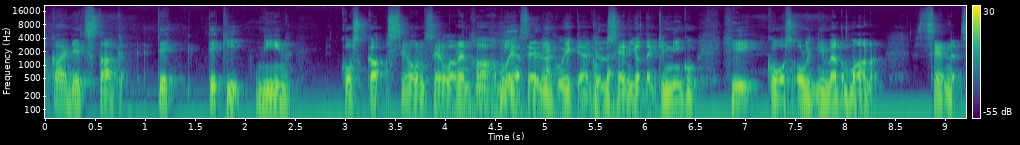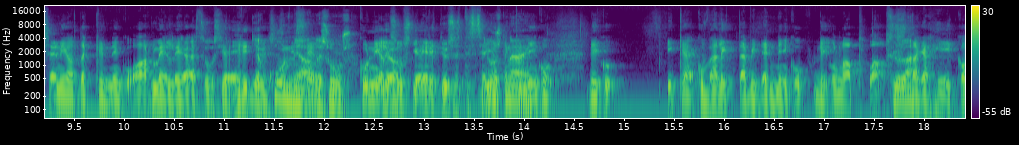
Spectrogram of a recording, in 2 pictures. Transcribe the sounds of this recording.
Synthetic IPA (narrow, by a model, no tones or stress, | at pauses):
ɑkɑinet̪st̪ɑrk | t̪ek | t̪ekiniːn | koskɑseonselːɑnenhɑhmojɑsenːŋkuikæːŋkulsenjot̪eŋkːinniːŋku | heikːouso̰linimenomɑ̰ːn | sensenjot̪ekːinniːŋkṵʔɑrmeːliɑisuːsjɑeɾitjyˑiseusnislenlːisuskunːiɑlːisuːsjɑeɾit̪yisest̪issejjot̪ekkinniːŋku | niːŋku | ikæːŋkuʋælit̪ːæʋinenniːŋkuniːŋkulɑplɑpsisɑjɑheikːo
